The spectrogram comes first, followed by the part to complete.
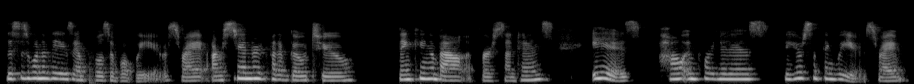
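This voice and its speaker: A woman from Switzerland presenting a sales masterclass in a lively, conversational way, often asking "right?". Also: on the high side, fairly quick, lo-fi sound. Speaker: sales trainer.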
